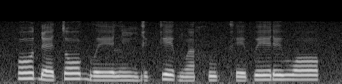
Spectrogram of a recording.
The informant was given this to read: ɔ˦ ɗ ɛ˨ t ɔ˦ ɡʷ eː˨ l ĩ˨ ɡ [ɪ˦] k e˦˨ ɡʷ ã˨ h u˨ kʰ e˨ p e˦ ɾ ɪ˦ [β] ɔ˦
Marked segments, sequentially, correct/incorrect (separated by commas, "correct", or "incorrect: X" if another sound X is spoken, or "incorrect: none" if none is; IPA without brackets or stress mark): incorrect: ɪ˨, correct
